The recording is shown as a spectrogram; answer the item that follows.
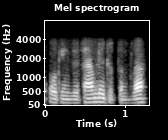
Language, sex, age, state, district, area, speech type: Tamil, male, 18-30, Tamil Nadu, Nilgiris, urban, conversation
